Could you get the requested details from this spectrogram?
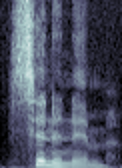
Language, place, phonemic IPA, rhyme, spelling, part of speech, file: English, California, /ˈsɪn.əˌnɪm/, -ɪm, synonym, noun / verb, En-us-synonym.ogg
- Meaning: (noun) A term (word or phrase) which is synonymous with others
